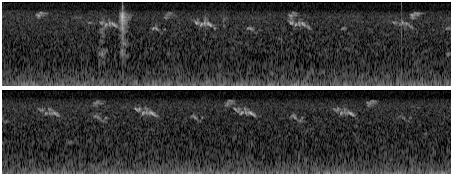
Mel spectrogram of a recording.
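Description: Near silence: faint room tone with a bird chirping in the background, short falling notes repeated about once a second.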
